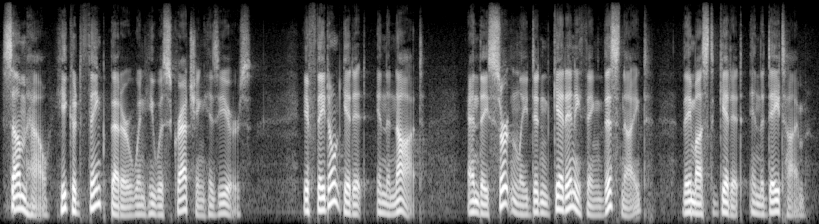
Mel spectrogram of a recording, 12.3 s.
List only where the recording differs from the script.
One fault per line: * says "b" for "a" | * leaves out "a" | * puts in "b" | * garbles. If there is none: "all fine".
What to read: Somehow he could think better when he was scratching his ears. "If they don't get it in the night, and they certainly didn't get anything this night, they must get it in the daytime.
* says "knot" for "night"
